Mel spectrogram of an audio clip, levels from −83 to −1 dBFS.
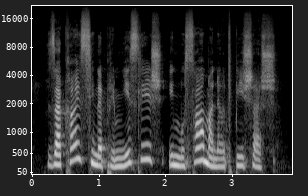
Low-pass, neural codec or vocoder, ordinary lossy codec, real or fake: none; codec, 44.1 kHz, 3.4 kbps, Pupu-Codec; none; fake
